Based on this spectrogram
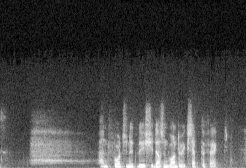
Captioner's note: sighs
